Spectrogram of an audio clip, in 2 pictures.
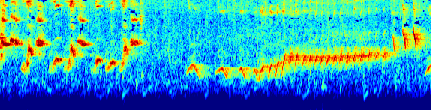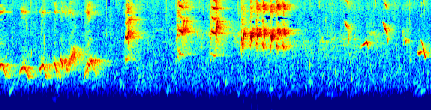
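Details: White-rumped shama training song, rough 'nembak kasar' style: high chattering opening, then a long steady whistled note, a stepped run of rising phrases and sharp high bursts fading into pauses.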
